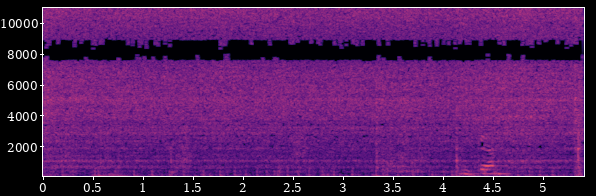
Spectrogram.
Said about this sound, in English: So once these onions are cooking pretty well, we can start adding the carrots and the tomatoes.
